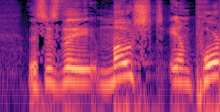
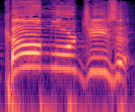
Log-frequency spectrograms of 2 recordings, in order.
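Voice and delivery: high, slow cry; impassioned pleading cry; 11 semitones higher, 4 dB louder, slower than usual. Retold or imitated. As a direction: lift it up slowly as a plea. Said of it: "The bride's crying".

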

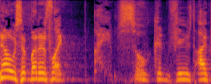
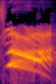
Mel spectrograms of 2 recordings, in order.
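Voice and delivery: sudden piercing high scream, much louder; sudden cry; 5 dB louder than usual. Retold or imitated. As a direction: let out a shocked high cry as if struck. Woman struck during prayer.

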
